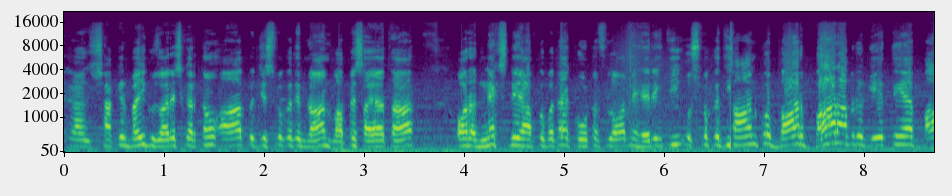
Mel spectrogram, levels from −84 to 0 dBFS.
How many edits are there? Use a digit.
1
